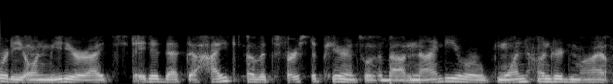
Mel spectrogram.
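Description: From start to finish the speech passes through the AMR narrowband mobile codec. Nothing reaches above 4 kHz, and the voice has a plainly buzzy, synthetic edge, which fits a low mode near 7.4 kbps. Simple band-limiting would keep the voice smooth rather than making it buzzy like this.

At 2.99 s a single sharp click cuts through the sound. It is likely caused by a dropped sample: about one sample is missing, so the waveform jumps straight to a later value. The gap lasts a small fraction of a millisecond and removes no audible sound, unlike a lost frame.

From 3.72 to 3.82 s come lost AMR speech frames. The decoder stretches the last good pitch and vocal tract shape with falling gain, so for about 60 ms the voice smears and sags, which fits three lost 20 ms frames. The concealment makes a drawn-out warble, not a clean gap, and the voice comes back rough for a moment.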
